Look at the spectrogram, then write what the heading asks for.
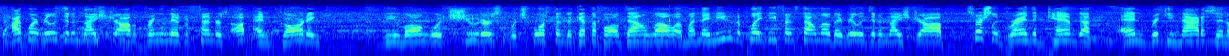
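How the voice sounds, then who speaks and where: A man with a strikingly high voice gives color commentary on a basketball game. He breaks down the play for radio listeners from inside the arena, with clear sound behind him. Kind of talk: live basketball analysis. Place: indoor college basketball arena.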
